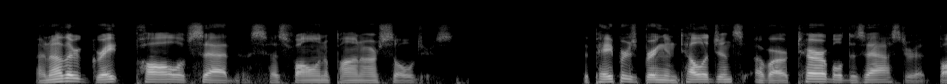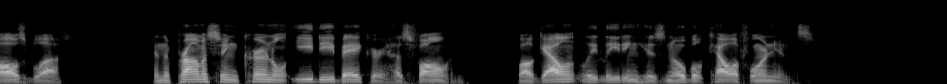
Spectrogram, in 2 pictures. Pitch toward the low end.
Yes: low, 100 Hz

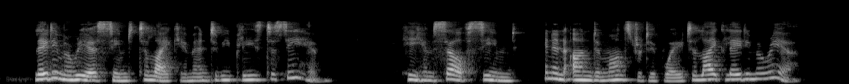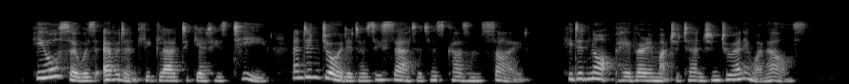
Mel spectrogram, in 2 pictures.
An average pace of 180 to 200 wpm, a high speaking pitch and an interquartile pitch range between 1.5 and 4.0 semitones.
No: average, 190 wpm; high, 195 Hz; average, 4.7 semitones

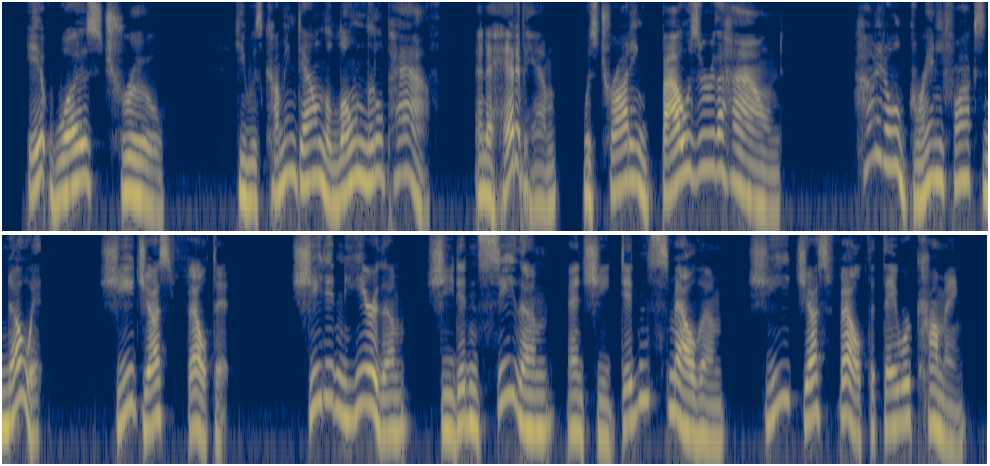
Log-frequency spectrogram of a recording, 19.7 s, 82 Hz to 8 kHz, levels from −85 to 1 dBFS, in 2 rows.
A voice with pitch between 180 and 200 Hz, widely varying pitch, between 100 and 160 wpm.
Yes: medium, 185 Hz; wide, 6.7 semitones; average, 155 wpm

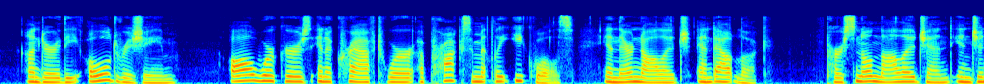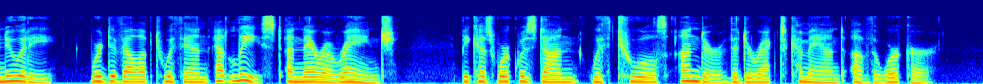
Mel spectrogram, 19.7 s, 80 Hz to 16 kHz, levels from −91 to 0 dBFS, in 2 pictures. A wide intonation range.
No: average, 3.2 semitones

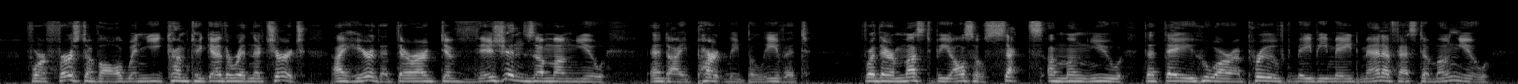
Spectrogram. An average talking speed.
Yes: average, 170 wpm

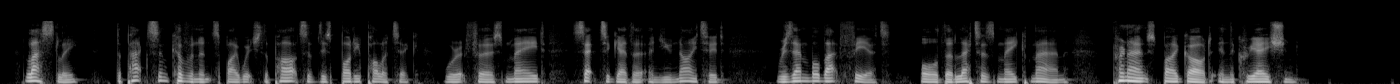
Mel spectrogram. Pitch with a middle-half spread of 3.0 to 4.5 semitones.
Yes: average, 3.4 semitones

